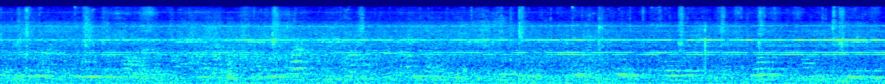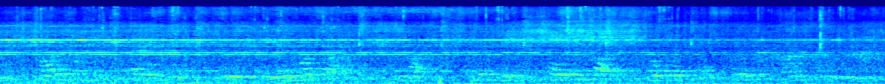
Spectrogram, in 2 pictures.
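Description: Deutsche Bahn ICE train running slowly along the station track. There is a low rumble and a steady high whine that fades out about eighteen seconds in.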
